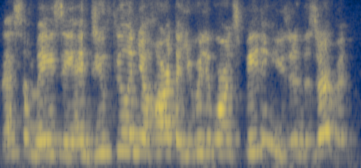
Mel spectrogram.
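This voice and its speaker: A woman's voice: high voice, fast, a bit bright, lo-fi sound, slight background noise. A woman hosting a talk show interview, effusive and full of praise, often addressing her audience as friends. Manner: effusive, repeats "my friends" and "wow".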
